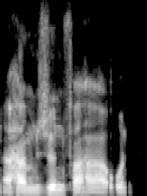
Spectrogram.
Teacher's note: hamzah dan ha, yang mana kedua huruf tersebut keluar dari aqsal halqi, tenggorokan bawah gitu ya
